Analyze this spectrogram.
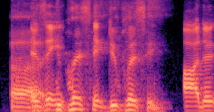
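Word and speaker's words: du Plessis: Sean Strickland and then his previous fight against how do you pronounce his name? Duplessis.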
